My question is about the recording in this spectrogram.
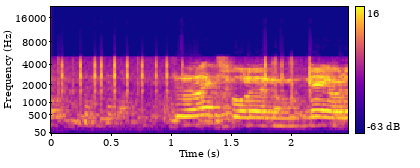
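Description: A few people clapping, thinning out over the first second. Then, about a second in, a man's voice calls out in a long, drawn-out, hooting vowel rather than words.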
